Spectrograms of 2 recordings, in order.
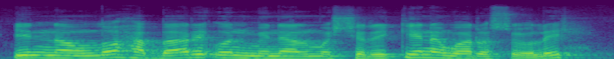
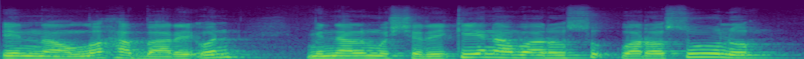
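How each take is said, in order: First: The last word ends with an i vowel. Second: The last word ends with a u vowel. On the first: God disowns both the polytheists and His messenger. The speaker calls it wrong. "membaca kalimat Rasul itu dengan majrur, yaitu dengan cirinya kasrah" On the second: His messenger also disowns the polytheists. The speaker calls it right. "seharusnya kata Rasul ini dibaca dengan marfu"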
